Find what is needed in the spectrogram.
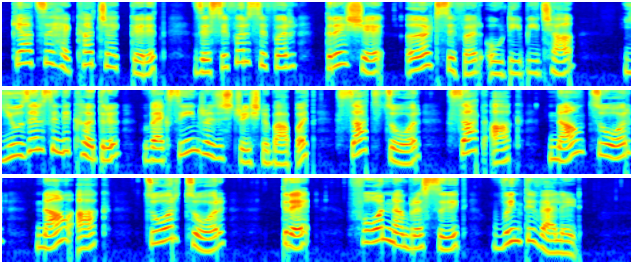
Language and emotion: Kashmiri, neutral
